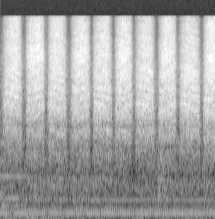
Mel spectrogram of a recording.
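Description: Hand sanding: sandpaper rubbed back and forth along the edge of a wooden cutout in quick, even strokes, about four a second.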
